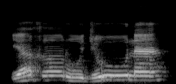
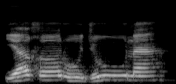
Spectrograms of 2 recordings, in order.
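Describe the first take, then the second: First: The kh is bounced with an echoing release. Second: The kh is bounced with an echoing release.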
